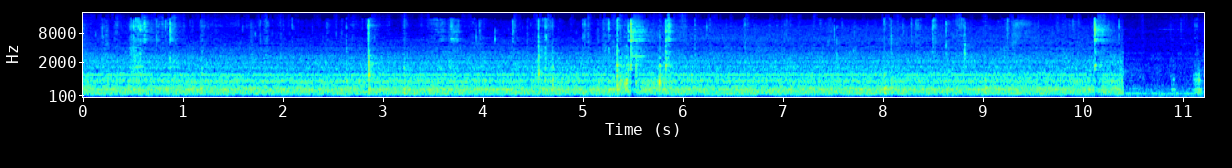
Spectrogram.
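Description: Melted chocolate and four tablespoons of butter stirred together in a bowl for a choco lava cake, a steady close scraping and clinking of utensil against bowl that runs continuously before stopping near the end.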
